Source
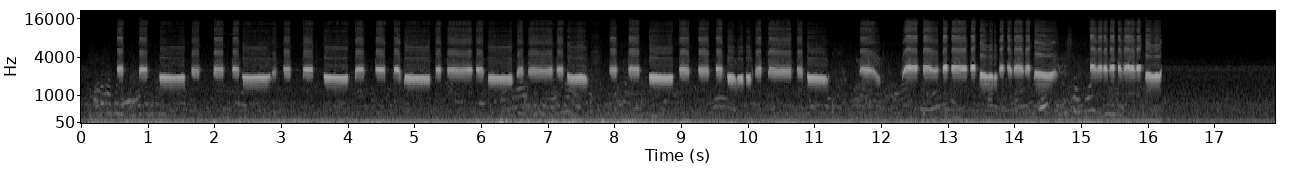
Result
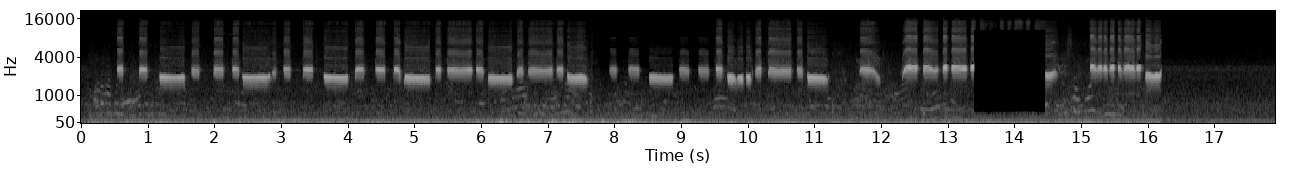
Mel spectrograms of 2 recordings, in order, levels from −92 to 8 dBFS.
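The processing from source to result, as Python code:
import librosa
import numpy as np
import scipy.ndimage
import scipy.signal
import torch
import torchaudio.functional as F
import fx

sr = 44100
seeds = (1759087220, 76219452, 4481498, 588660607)

y = fx.spacing_loss(x, sr, db_at_10k=26, at=(7.67, 9.48), fade=0.02)
y = fx.brickwall_bandstop(y, sr, low_hz=350.0, high_hz=11000.0, at=(13.39, 14.47))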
